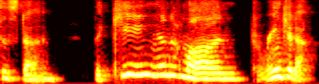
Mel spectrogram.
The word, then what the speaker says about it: Haman: And what is also interesting is that Haman, I call him Haman, Haman, whatever, it's pronounced Haman, sends the orders nearly a year in advance of the chosen date.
